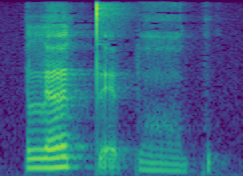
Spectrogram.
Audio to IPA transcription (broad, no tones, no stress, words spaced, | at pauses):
lɜtt̪ɛ̰ pɔ̤kʷ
